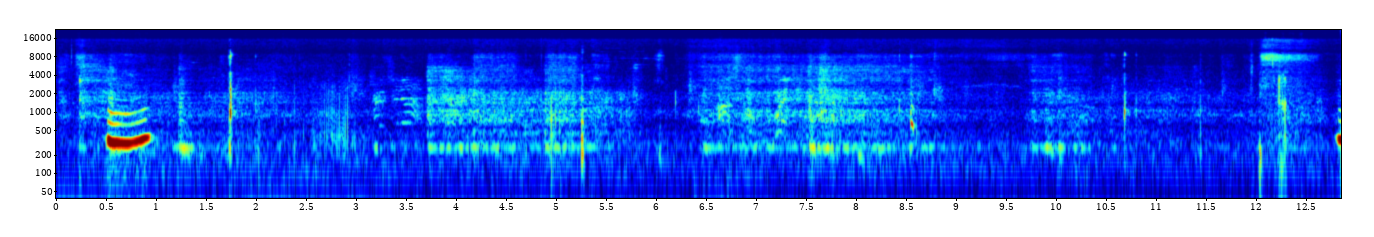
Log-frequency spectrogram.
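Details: Hiccups in a newborn kitten a few days old: one loud mew, then about five faint, sharp little clicks a few seconds apart over a steady room hum.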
